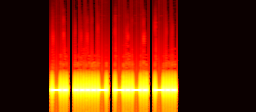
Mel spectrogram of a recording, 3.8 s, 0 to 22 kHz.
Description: Morse code, heard as a keyed tone, about 28 wpm, 700 Hz. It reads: N4CD
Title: Call Signs Repeated 2x - 28wpm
